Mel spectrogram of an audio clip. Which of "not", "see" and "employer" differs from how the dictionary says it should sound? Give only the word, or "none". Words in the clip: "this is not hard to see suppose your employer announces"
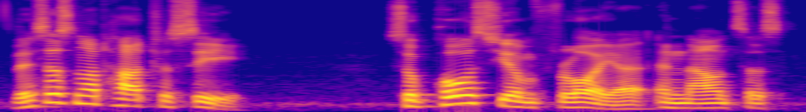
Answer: employer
